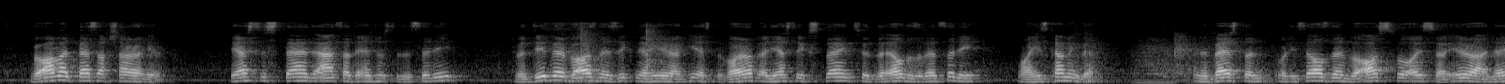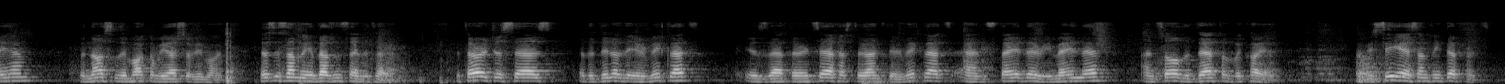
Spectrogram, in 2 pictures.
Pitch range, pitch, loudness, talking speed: 135-165 Hz, 155 Hz, -24 LUFS, 155 wpm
